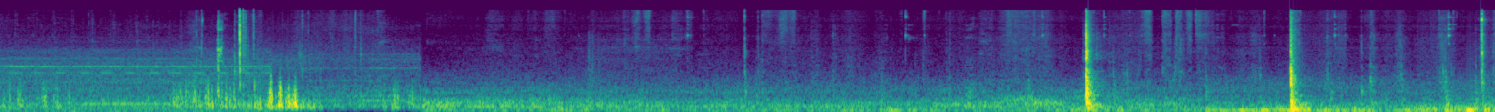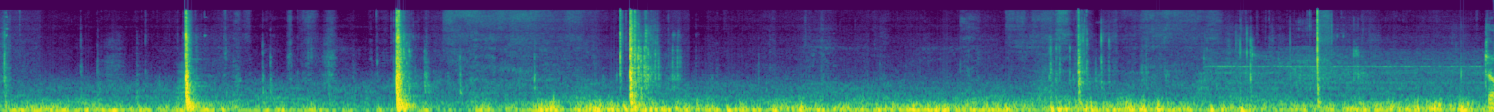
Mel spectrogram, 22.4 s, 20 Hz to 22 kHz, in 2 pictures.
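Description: BMW E46 plastic front door trim panel being tugged and pushed against the door. About five sharp knocks and clacks ring out over the second half, over low rumbling handling noise. The panel does not come free, because its clips release only when it is pulled straight back.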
